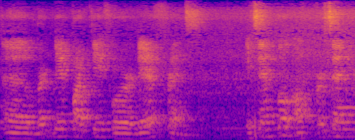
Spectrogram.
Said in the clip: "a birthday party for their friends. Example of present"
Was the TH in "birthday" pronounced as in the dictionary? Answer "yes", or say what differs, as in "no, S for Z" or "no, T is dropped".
no, T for TH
